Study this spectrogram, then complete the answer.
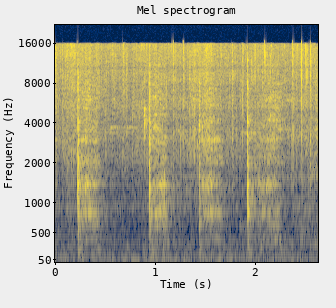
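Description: Food frying in a pan being stirred, four evenly spaced scraping strokes over a low sizzle, close and clear with no voices.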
